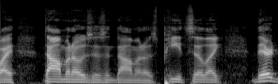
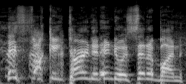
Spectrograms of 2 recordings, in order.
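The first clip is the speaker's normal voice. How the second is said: laughing; 10 semitones higher, 5 dB louder than usual. Real, not acted. Laughing through his cinnamon butter story.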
